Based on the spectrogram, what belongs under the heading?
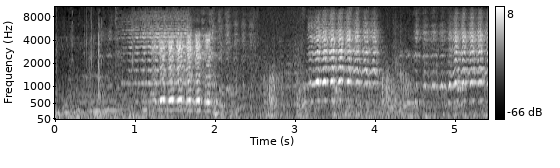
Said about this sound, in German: Ziegen, diese ewig neugierigen Tiere, lassen sich ein solches Abenteuer nicht entgehen.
